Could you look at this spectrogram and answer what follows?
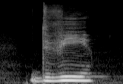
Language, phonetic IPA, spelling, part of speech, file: Ukrainian, [ˈdʋi], дві, numeral, Uk-дві.ogg
- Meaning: inflection of два (dva): 1. nominative/vocative feminine plural 2. inanimate accusative feminine plural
